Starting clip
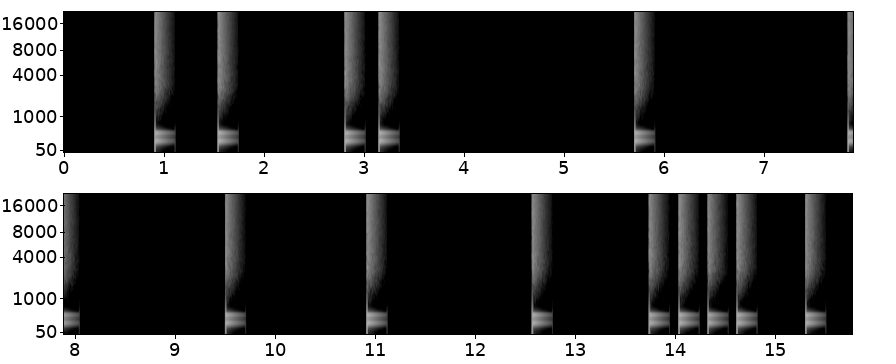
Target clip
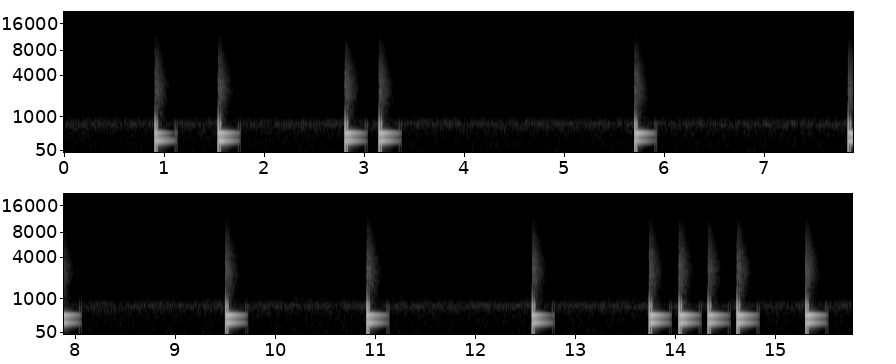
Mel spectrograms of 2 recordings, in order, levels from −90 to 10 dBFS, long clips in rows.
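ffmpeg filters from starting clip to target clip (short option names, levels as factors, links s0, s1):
-filter_complex "[0:a]flanger=delay=18.5:depth=2.5:speed=0.17,asplit=2[s0][s1];[s1]acompressor=threshold=0.0141:ratio=6,volume=1.41[s2];[s0][s2]amix=inputs=2:normalize=0,lowpass=f=740:t=q:w=5,volume=1.41"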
